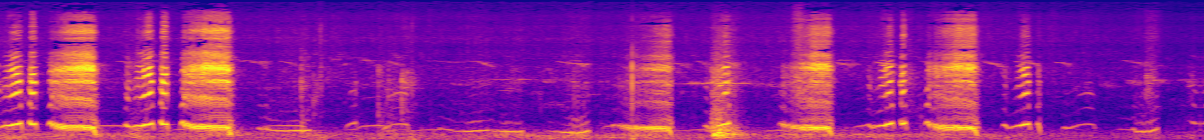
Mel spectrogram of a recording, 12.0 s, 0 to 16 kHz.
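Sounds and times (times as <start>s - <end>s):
pheasant calling: 0.0s - 12.0s.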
